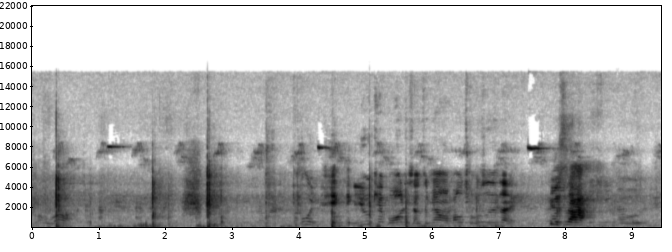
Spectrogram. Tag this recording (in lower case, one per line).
basketball bounce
